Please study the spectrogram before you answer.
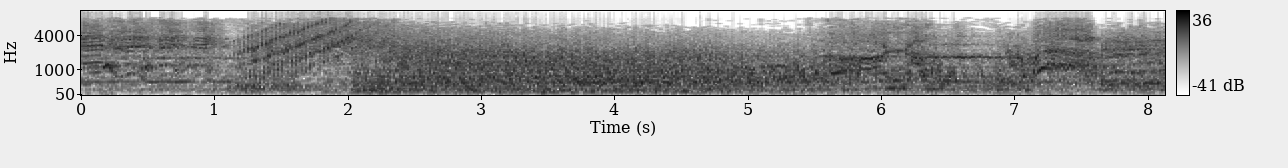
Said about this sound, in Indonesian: Dia merasakan sakit pada kedua matanya. Dia tadi menjerit kesakitan.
